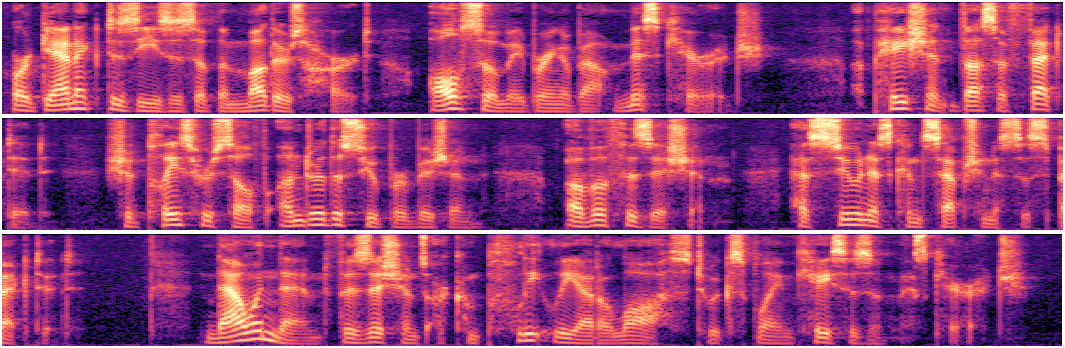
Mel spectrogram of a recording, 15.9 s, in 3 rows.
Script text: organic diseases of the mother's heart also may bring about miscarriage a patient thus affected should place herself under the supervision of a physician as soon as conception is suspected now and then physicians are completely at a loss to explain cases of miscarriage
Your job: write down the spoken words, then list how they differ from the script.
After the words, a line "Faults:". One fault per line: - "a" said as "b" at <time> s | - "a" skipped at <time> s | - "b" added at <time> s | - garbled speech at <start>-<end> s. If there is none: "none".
organic diseases of the mother's heart also may bring about miscarriage a patient thus affected should place herself under the supervision of a physician as soon as conception is suspected now and then physicians are completely at a loss to explain cases of miscarriage
Faults:
none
